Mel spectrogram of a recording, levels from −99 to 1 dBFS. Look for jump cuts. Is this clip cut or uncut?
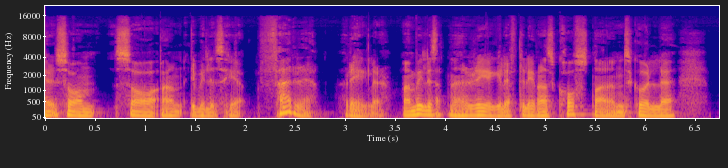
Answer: cut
